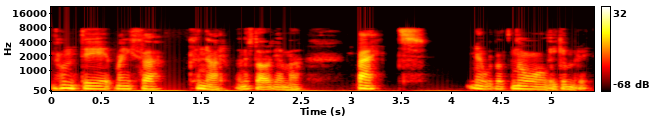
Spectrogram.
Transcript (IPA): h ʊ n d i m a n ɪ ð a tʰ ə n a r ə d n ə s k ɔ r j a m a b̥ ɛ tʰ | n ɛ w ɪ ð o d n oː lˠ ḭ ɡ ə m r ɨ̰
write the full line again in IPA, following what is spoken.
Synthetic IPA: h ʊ n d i m a n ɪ θ a kʰ ə n a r ə n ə s t ɔ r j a m a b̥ ɛ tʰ | n ɛ w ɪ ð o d n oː lˠ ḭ ɡ ə m r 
